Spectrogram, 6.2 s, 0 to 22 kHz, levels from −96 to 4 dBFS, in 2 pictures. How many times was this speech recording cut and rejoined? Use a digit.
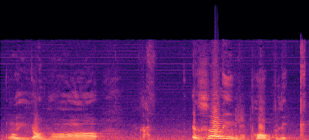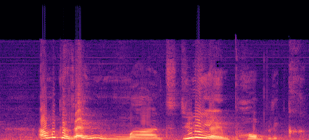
0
